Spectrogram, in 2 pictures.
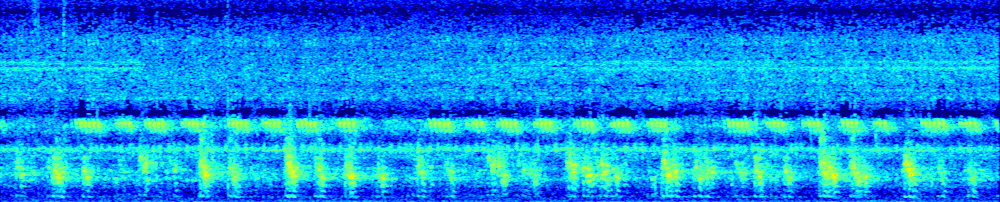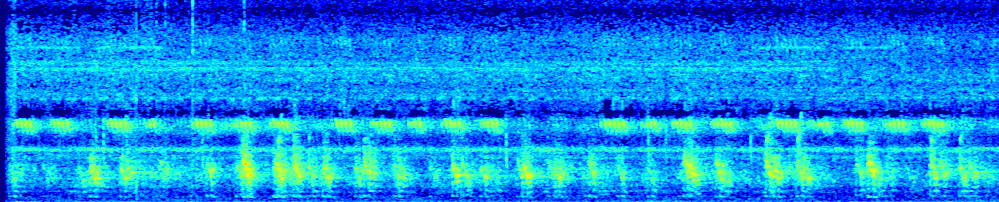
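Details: Frogs calling at sunset: a dense chorus of short, rapid croaks repeated continuously, with a steady high-pitched insect-like whine in the background.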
